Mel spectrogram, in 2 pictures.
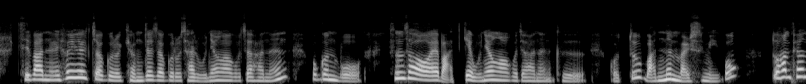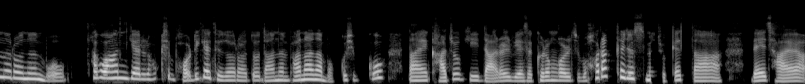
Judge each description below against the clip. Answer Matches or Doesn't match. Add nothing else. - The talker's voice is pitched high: Matches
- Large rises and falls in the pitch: Matches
